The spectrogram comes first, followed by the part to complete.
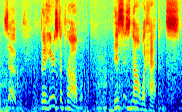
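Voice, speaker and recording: A man's voice: high-pitched, sing-song, unhurried, heavy background noise. A man teaching a chemistry class, lecturing and constantly checking in with students by asking "right?" and "okay?".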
